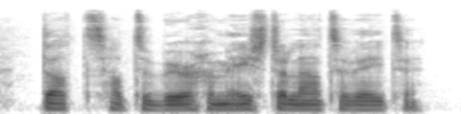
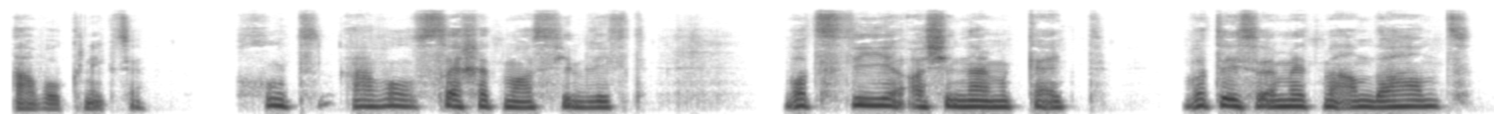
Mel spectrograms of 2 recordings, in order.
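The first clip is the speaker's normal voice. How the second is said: frightened lisping mother; 5 semitones higher than usual. A narrator's reading. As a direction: beg him to tell her the truth. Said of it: "zei ze zacht".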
